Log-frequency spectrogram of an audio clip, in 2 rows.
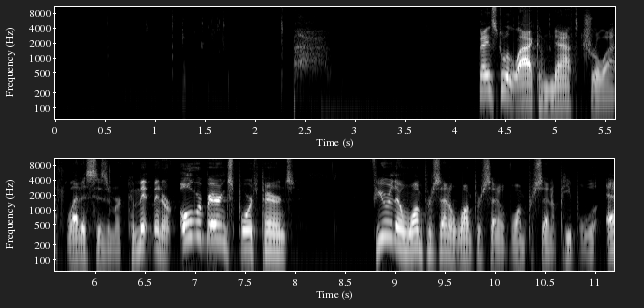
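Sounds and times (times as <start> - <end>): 
wet mouth clicks and smacks from sipping a Pepsi: 0.5 - 3.4
speech: 4.3 - 8.1, 8.8 - 11.1.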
